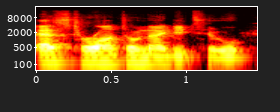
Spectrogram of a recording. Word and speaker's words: Taranto: But anyway, my Twitter handle is at storonto92. That's two A's and an O in Toronto. So not spelled like the city in Canada, but pronounced the same as it.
